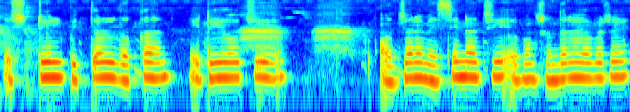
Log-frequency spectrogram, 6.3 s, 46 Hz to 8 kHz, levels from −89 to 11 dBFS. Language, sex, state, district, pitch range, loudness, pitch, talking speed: Odia, female, Odisha, Malkangiri, 220-235 Hz, -15 LUFS, 230 Hz, 115 wpm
